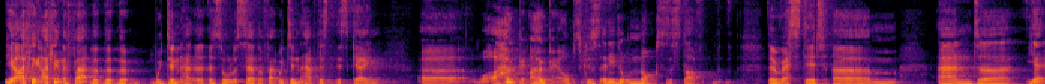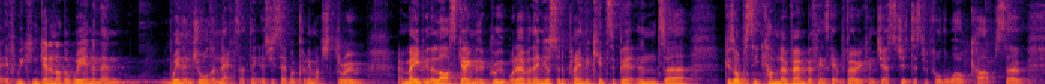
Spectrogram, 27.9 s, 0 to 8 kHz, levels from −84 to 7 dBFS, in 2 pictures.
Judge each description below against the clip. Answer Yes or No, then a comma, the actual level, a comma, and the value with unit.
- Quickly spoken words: Yes, fast, 220 wpm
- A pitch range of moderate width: No, narrow, 2.3 semitones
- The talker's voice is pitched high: No, low, 125 Hz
